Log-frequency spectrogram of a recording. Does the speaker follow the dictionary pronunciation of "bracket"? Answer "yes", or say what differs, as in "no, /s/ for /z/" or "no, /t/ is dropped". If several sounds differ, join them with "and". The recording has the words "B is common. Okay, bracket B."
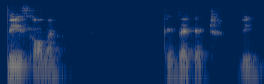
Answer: no, /ɹ/ is dropped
